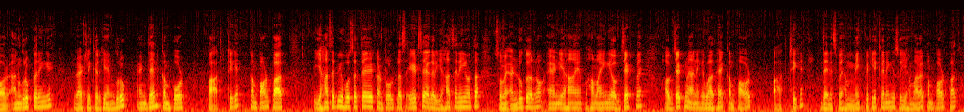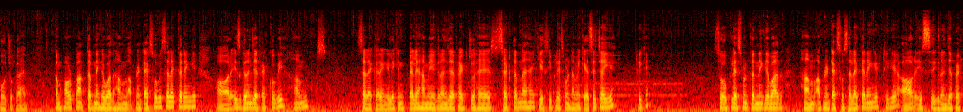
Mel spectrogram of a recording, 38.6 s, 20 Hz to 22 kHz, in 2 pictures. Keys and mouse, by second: 1.0 right click, 2.2 click, 4.3 ctrl+8, 9.7 ctrl+8, 12.3 click, 17.3 click, 20.1 click, 24.2-32.1 drag, 34.6 click.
